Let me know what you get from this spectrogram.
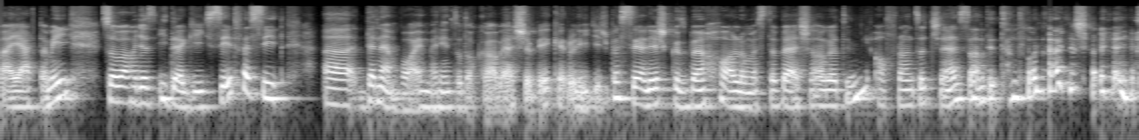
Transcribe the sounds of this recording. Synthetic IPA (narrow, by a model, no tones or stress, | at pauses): a̰ːja̰ːrt̪ɒmiːɟsoːvɒlɦo̞ɟɒzid̪ɛɡiːcseːt̪fɛsiːt̪ | d̪ɛnɛmbɒ̰jmɛɾeːnt̪ud̪o̞̰kʰɒ̰bɛ̰lʃø̰ːbḛːkɛɾy̰lḭːɟḭʒbɛseːlnieːʃkøzbɛnhɒlːo̞mɛst̪ɒbɛlʃøːnoɡɒt̪hoɟmiʔɒfrɒnt̪sot̪t͡ʃinaːlsɒnt̪it̪ɒnormaːliʃɒjaːɲ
